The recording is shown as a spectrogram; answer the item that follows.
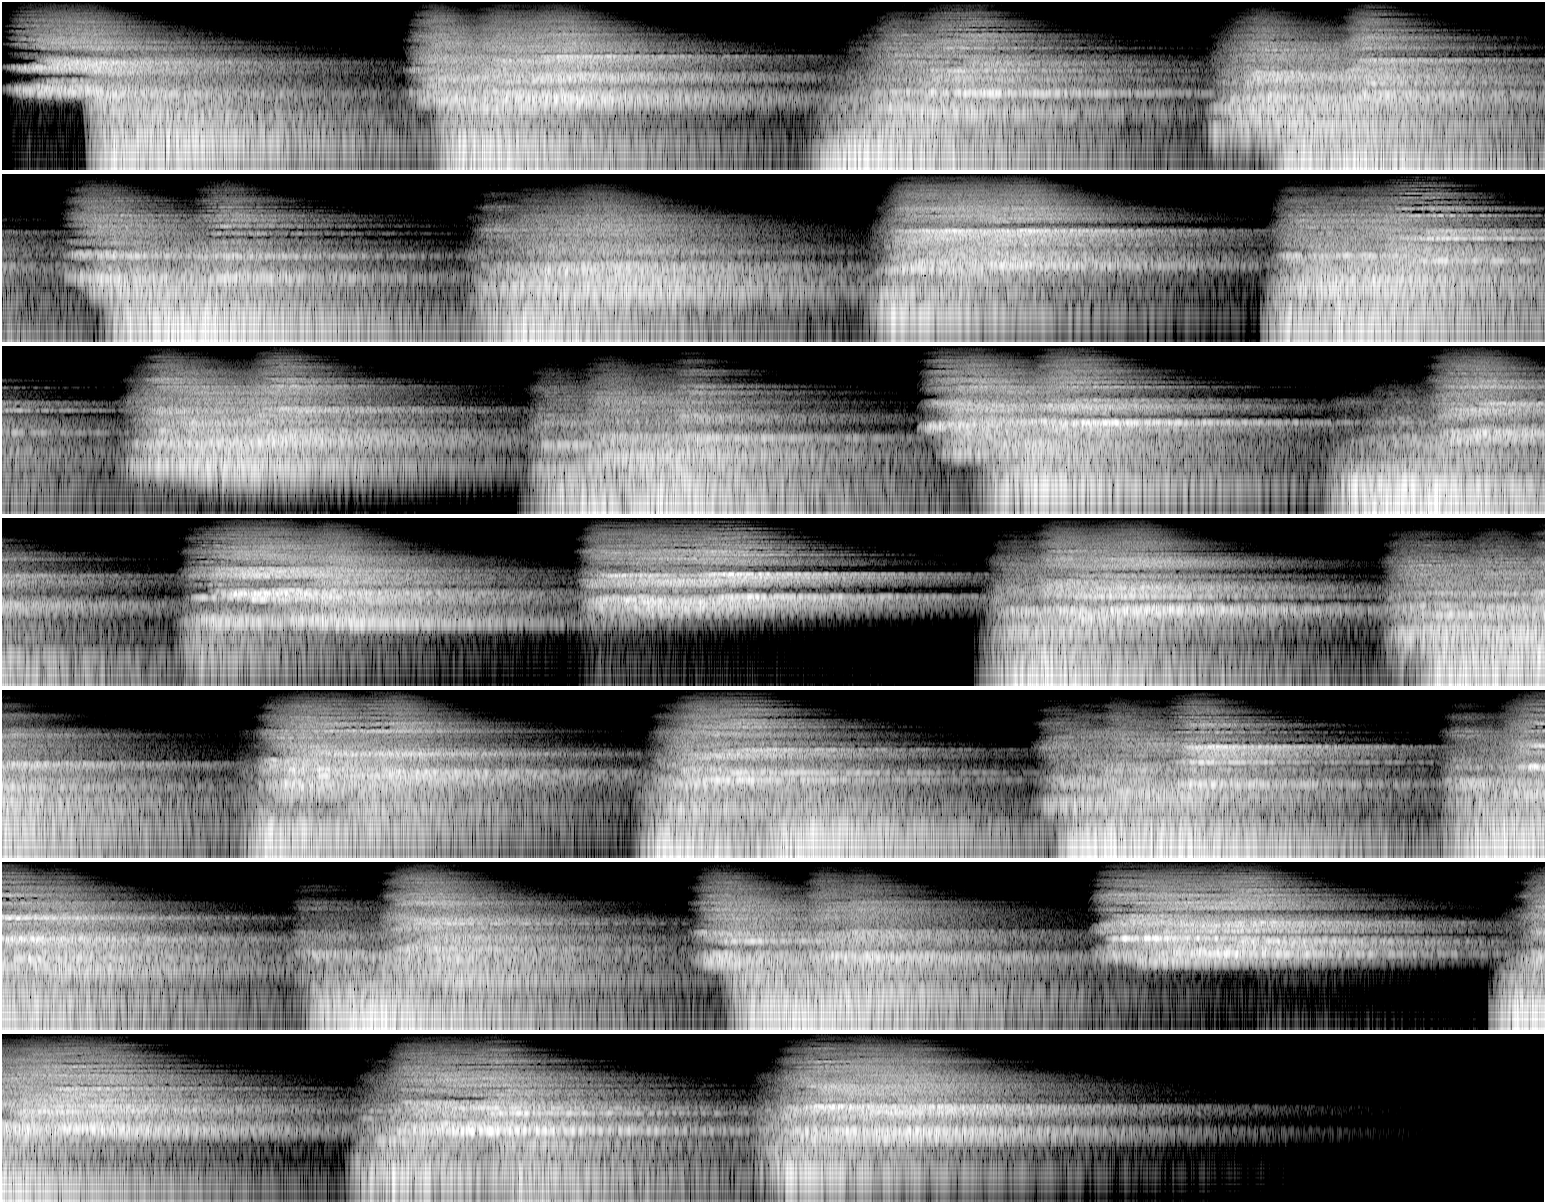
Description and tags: Insane Laughing & Singing Ghost
I added Stereo Reverb, an effect plugin created by Fons Adriaensen. The resulting sound reminds me of shrill, almost-inhuman gibbering, mixed with insane opera-like singing, of the sort that you may hear echoing through the halls of a haunted Bedlam on full-moon nights. I imagine this is what the ghost of an unfortunate who perished in Bedlam might sound like.
ghostly, haunted, gothic, fear, paranormal, spectre, phantom, spooky, Halloween, ghost, creepy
